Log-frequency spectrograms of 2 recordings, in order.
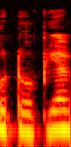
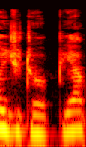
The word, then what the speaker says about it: utopia: ये जो वर्ड है यूटोपिया, इसको कुछ लोग उटोपिया भी पढ़ते हैं, लेकिन अगर हम लोग इसकी करेक्ट प्रोनाउंसिएशन देखें तो ब्रिटिश प्रोनाउंसिएशन में इसको यूटोपिया पढ़ते हैं।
